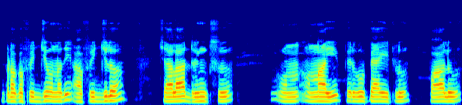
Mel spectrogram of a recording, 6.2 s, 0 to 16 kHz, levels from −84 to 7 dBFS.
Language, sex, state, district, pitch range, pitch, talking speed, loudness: Telugu, female, Telangana, Hyderabad, 145-160 Hz, 150 Hz, 135 wpm, -19 LUFS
